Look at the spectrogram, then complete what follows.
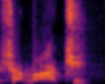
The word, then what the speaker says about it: Shabat: Por que tem que ser Shabat? Como eu disse, a palavra Shá está envolvida, irmãos. E a gente só acha ela na pronúncia Shabat.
